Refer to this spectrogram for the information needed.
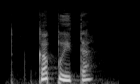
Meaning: hoof (foot of an animal)
- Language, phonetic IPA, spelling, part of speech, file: Russian, [kɐˈpɨtə], копыто, noun, Ru-копыто.ogg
